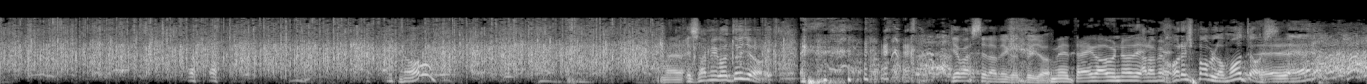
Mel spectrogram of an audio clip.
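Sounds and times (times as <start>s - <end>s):
applause from a large audience: 0.0s - 9.6s
laughter: 0.2s - 13.6s
speech: 2.1s - 2.4s, 4.0s - 4.7s, 6.6s - 13.4s.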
